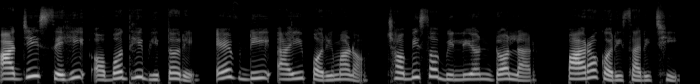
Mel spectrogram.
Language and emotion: Odia, neutral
